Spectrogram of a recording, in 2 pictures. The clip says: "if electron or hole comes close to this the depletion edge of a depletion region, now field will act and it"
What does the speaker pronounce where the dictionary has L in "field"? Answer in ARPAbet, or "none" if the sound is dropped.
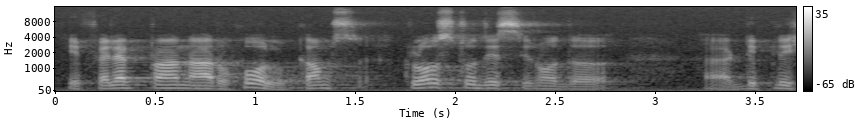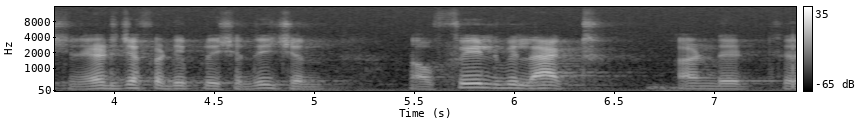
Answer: L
